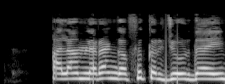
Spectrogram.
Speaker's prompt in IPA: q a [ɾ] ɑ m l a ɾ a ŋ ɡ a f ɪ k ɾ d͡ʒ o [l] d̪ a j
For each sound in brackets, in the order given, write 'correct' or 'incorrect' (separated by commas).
incorrect, incorrect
